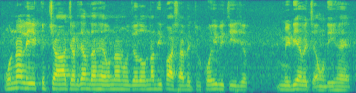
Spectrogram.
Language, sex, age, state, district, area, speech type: Punjabi, male, 30-45, Punjab, Barnala, rural, spontaneous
